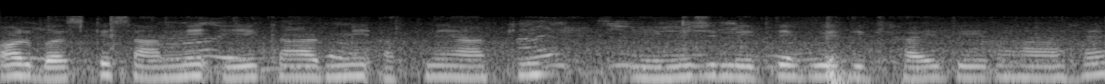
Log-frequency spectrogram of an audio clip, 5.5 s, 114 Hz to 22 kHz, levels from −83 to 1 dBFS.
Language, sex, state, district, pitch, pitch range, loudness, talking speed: Hindi, female, Uttar Pradesh, Hamirpur, 180 Hz, 175-195 Hz, -26 LUFS, 175 wpm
